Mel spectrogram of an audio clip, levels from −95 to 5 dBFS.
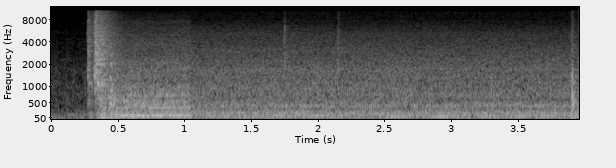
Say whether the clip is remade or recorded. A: recorded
